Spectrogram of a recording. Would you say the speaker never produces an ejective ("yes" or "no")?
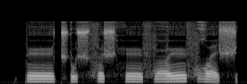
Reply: no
